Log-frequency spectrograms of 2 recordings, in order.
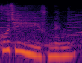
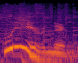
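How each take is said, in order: First: It is said in a put-on British nanny voice. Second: It is said in a put-on vampire count voice. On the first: "No, that sounded more like a like a British nanny" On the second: "makes me think of like vampires. Kind of just like a like a good evening. I am the count"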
